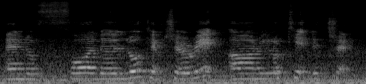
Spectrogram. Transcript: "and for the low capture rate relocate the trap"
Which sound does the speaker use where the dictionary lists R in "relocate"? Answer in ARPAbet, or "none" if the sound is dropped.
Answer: W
